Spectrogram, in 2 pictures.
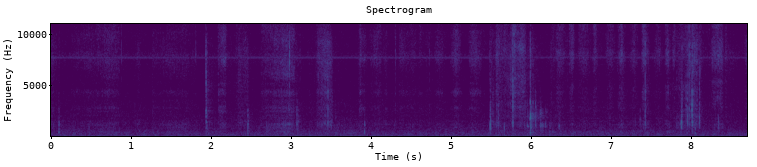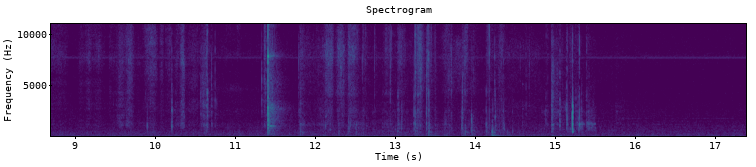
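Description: Pencil lead scratching across paper in many short, quick strokes, laying in fur lines on a drawing. The strokes start about two seconds in and stop near the end, with one louder scrape midway.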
